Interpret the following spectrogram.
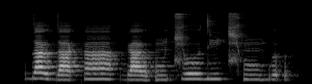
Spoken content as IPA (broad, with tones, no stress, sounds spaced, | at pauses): d a˦˨ ʊ̯ d ä˨ k ã˦ | ɡ a˨ ʊ̯ ʔ ũ˨ t͡ɕ o˦ ʊ̯ d i˦ t͡ɕʰ ũ˦ b ʊ˦ ʔ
